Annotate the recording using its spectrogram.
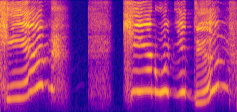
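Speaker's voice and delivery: put-on very high, piping voice with Northern Irish accent. Imitating a girl from college, in a high northern irish accent. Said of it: "she was like a high pitched Northern Irish accent".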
